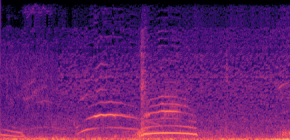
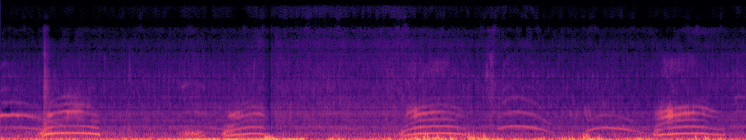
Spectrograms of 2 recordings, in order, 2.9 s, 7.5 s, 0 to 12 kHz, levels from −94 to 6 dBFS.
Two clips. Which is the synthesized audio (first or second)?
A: second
